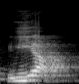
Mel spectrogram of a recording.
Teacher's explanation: तो इनको जब आप उच्चारण करेंगे तो आपको समझ में आएगा या कंठी से बोला जा रहा है या नहीं, या ओष्ठ से शुरू करते हैं, ओष्ठ से बोला जाएगा, नहीं बोलेंगे, ध्यान से देखेंगे, या नहीं है तो या का सीधा सीधा उच्चारण स्थल है तालव्य।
